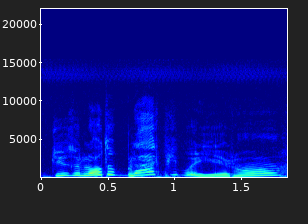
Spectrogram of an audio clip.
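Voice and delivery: high, thin mock elderly relative; prejudiced relative impression. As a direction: put on a high voice for a tactless remark. Voices a racist grandmother.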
